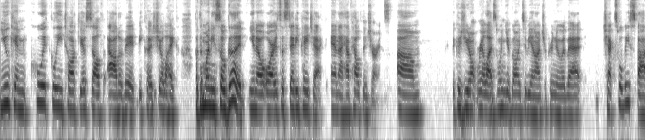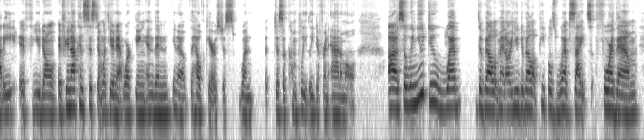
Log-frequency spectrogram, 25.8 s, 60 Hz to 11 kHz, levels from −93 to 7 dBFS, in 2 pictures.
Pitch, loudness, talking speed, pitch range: 175 Hz, -21 LUFS, 195 wpm, 160-195 Hz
